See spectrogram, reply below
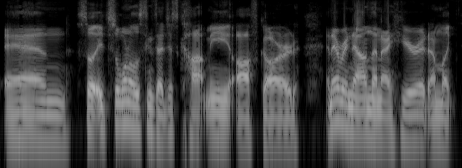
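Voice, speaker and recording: A podcast co-host reviewing a show talks casually in a hesitant, rambling way, often interrupting himself. His voice is lowish, a bit bright, and clean, moving fairly quickly, with studio-quality sound and no room echo.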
